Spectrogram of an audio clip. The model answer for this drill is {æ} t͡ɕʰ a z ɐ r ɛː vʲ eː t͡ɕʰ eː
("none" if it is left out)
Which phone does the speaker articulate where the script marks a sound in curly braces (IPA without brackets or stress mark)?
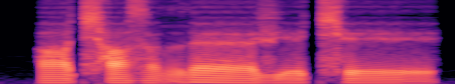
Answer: a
